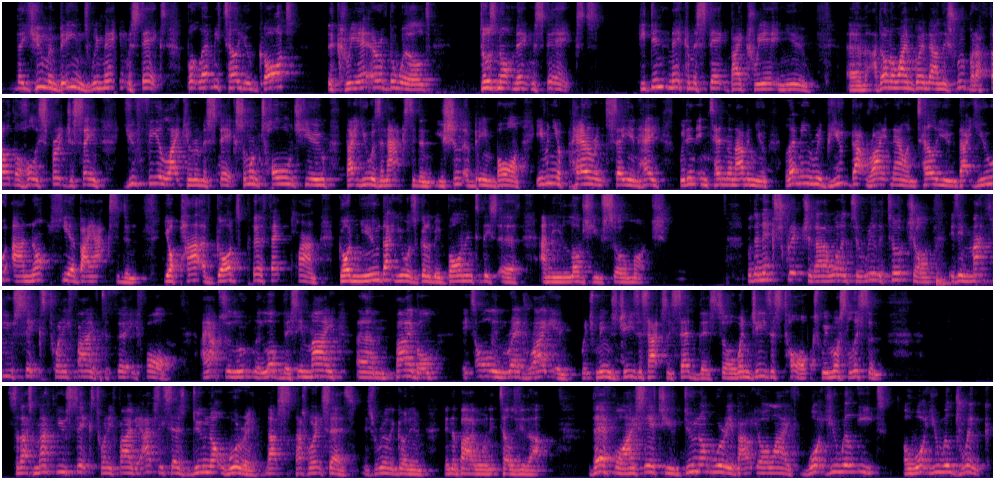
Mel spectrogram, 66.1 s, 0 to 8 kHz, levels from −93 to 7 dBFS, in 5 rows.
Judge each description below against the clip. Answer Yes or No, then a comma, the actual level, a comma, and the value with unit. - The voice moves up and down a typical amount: Yes, average, 3.8 semitones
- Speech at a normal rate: Yes, average, 190 wpm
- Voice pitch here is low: No, medium, 180 Hz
